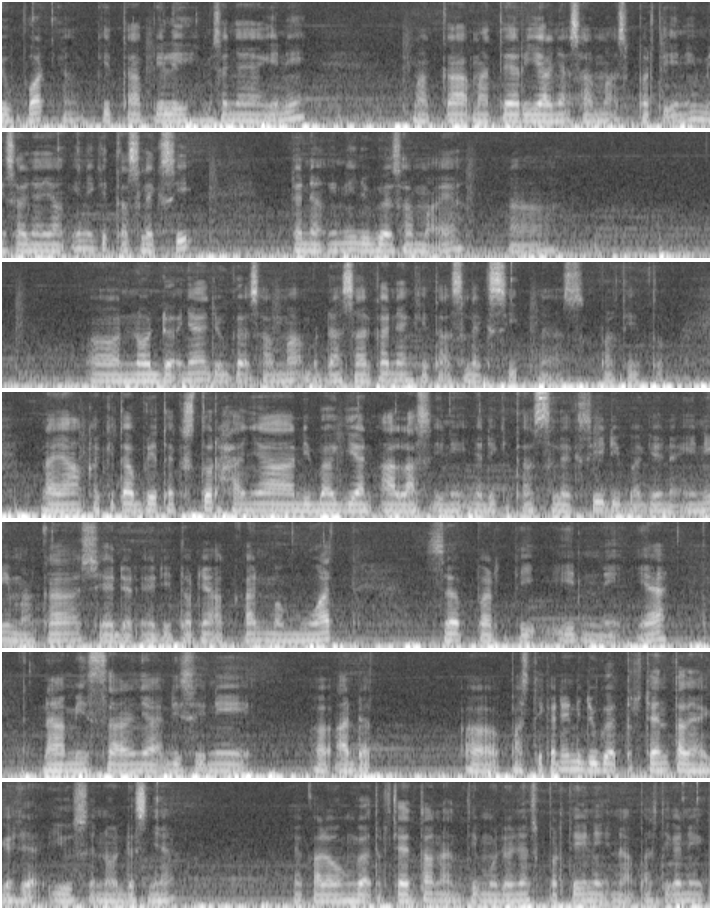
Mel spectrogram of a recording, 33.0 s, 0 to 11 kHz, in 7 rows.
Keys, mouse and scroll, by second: 0.3 click, 1.2-5.2 middle drag, 5.2 click, 12.8 click, 13.7-29.2 middle drag, 29.2-33.0 drag.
